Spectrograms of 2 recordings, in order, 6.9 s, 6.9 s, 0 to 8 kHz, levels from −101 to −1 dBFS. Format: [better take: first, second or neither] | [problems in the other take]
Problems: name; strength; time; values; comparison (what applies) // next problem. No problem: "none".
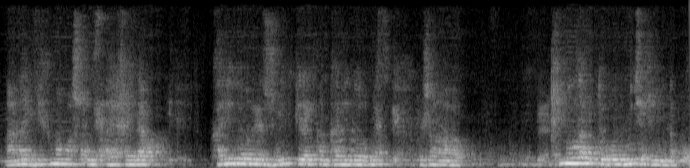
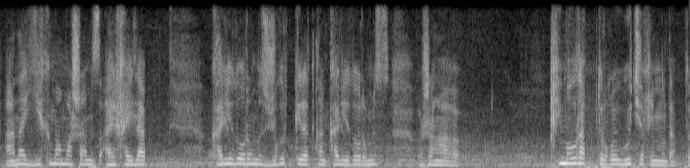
second | noise reduction (neural separator model SepFormer DNS4)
